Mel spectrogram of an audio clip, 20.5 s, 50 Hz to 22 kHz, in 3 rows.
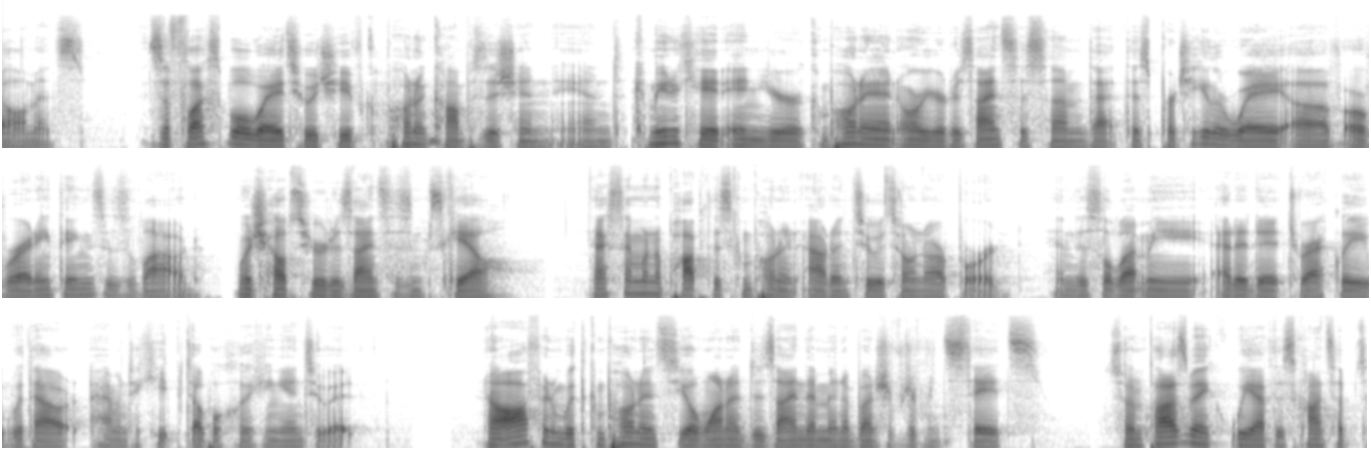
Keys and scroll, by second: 0.0-0.5 typing, 15.4 o.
